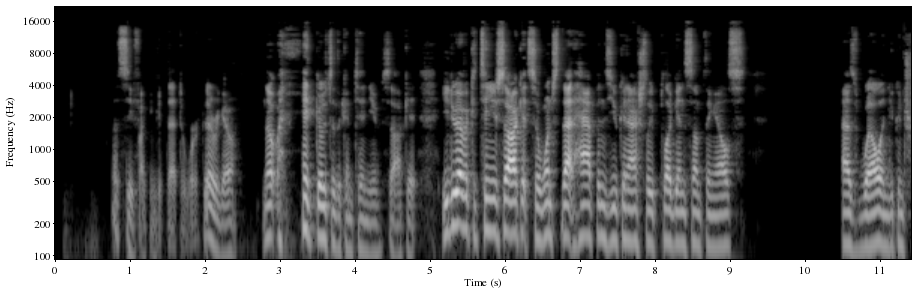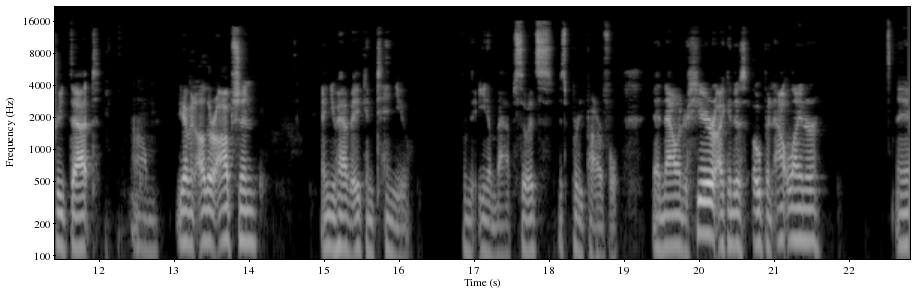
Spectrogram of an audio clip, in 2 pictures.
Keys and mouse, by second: 1.0-1.5 alt+drag, 1.0 typing, 3.7 ctrl+drag, 5.3-6.4 drag, 7.7 middle drag, 9.0-10.4 drag, 11.3 middle click, 12.2 middle click, 13.9-14.9 drag, 15.5-16.3 drag, 16.7-17.3 drag, 19.4-20.8 drag.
